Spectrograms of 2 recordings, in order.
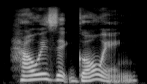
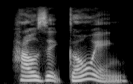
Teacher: Instead, how is it going becomes how's it going. The is disappears and the final G in going often softens. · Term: connected speech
